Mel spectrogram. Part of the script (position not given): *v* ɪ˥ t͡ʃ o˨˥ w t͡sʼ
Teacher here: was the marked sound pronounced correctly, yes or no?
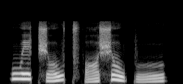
no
